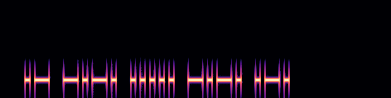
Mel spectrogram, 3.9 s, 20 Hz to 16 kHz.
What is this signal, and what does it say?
Morse code, heard as a keyed tone, about 25 wpm, 700 Hz. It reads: AC5CR
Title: USA Call Signs 25wpm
